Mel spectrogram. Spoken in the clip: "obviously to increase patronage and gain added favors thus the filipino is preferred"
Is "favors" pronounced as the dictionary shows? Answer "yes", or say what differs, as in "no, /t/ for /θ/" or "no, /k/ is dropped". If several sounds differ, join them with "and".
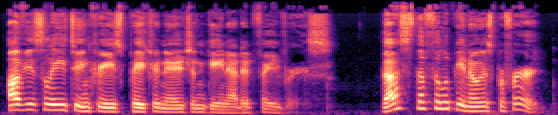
yes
